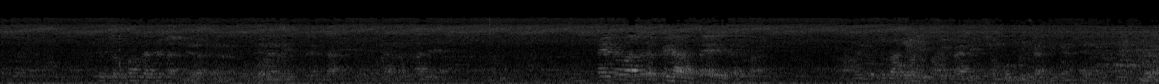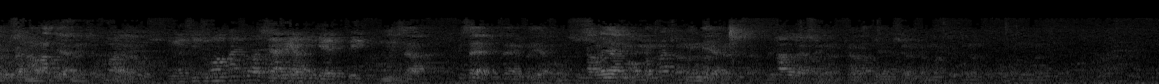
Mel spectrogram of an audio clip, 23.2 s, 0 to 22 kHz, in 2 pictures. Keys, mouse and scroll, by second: 5.6 shift+f.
